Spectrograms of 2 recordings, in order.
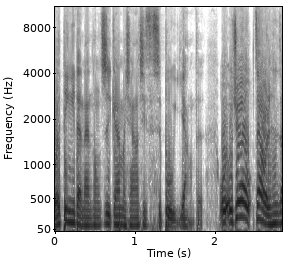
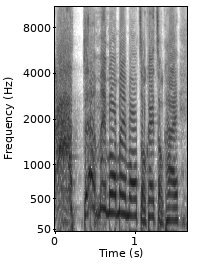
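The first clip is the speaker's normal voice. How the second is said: higher, flustered shooing; mock shooing; 10 semitones higher than usual. Coworker brushing off speaker's touch, mock flustered. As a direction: playfully act the coworker pushing him away.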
